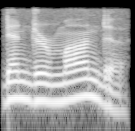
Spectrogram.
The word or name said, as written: Dendermonde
